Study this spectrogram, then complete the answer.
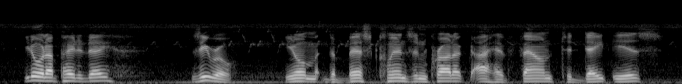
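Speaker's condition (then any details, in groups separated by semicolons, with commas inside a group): No condition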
